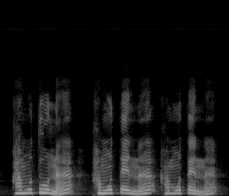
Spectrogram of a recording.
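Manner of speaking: high-pitched scolding mother voice, repeating; nagging parent. Retold or imitated. Mother nagging her child, high and repetitive.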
